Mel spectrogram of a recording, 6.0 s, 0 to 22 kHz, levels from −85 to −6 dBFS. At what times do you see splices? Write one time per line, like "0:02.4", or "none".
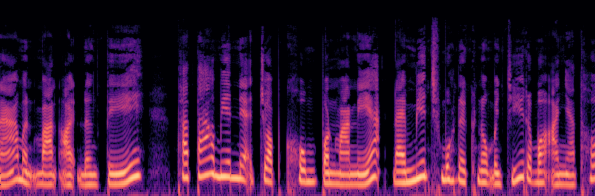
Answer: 0:03.9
